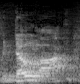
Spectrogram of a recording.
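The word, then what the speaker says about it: bedolach: Bdellium is what the word it looks, but it's actually pronounced Bidolach, and it's a gum resin.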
